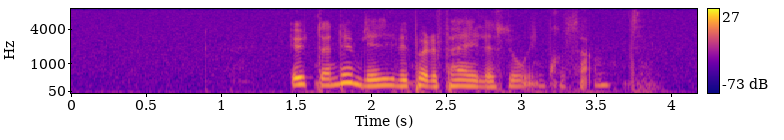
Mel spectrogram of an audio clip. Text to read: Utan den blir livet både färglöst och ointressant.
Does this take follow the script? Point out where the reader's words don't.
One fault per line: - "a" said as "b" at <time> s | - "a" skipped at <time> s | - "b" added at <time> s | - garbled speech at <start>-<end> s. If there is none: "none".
none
